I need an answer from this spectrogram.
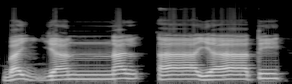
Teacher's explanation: اوپر تشدید ہے تو دونوں کو دبانا ہے سختی کرنی ہے نون مشدد پر غنہ کریں گے آواز ناک میں چھپائیں گے · یا کے اوپر تشدید ہے نون کے اوپر تشدید ہے تو دونوں کو دبانا ہے سختی کرنی ہے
